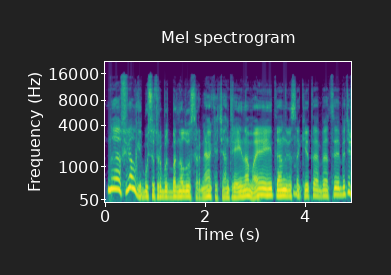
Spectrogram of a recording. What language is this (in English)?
Lithuanian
